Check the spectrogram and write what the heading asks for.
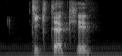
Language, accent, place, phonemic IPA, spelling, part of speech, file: French, France, Lyon, /tik.ta.ke/, tictaquer, verb, LL-Q150 (fra)-tictaquer.wav
- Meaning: to tick (away)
